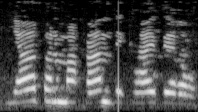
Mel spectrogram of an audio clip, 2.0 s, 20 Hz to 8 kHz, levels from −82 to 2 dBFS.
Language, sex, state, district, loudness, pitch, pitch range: Hindi, female, Bihar, Sitamarhi, -12 LUFS, 285 Hz, 275-295 Hz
